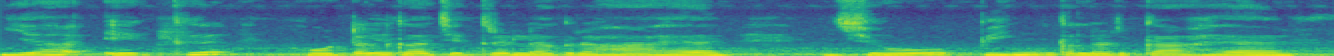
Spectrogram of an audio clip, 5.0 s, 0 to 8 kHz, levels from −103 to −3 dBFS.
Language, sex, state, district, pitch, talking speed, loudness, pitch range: Hindi, female, Jharkhand, Deoghar, 220 Hz, 155 wpm, -12 LUFS, 210-225 Hz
